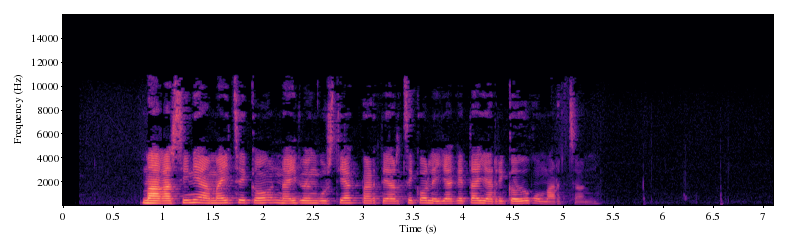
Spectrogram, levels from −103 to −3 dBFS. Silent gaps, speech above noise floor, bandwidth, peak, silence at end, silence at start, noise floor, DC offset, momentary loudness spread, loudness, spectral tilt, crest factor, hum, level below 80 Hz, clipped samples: none; 51 dB; 11 kHz; -6 dBFS; 1.9 s; 0.8 s; -81 dBFS; under 0.1%; 12 LU; -30 LUFS; -4 dB/octave; 26 dB; none; -84 dBFS; under 0.1%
